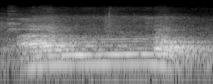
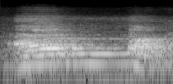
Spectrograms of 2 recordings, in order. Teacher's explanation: Jadi A itu dipangkal tenggorokan. Kalau dipegang itu getar. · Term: Huruf A, Hamzah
